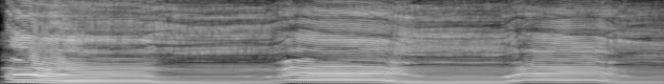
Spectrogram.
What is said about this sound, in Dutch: Nee, ze wil gewoon wakker worden met een of ander luchtalarm waar je zo wakker van wordt. Want dat is wat ik heb.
